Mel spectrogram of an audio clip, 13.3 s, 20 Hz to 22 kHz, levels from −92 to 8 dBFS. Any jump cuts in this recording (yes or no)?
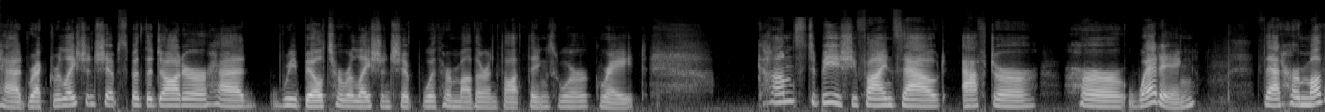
no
